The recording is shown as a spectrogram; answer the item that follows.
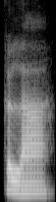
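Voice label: "ကုလား", Burmese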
